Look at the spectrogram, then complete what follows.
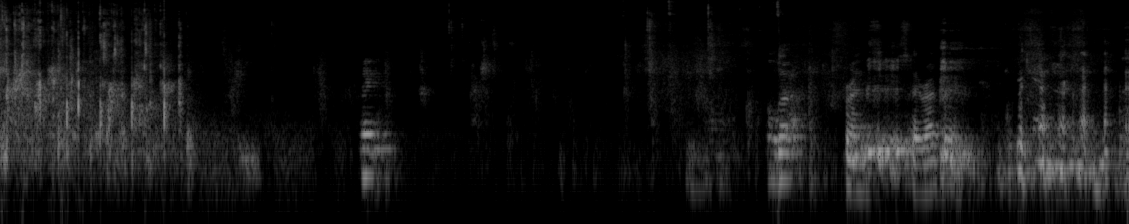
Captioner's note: applause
